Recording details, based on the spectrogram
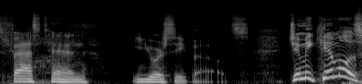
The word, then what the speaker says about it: Fast X: But they don't want you to pronounce it as Fast X. They want it to be pronounced as Fast 10.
